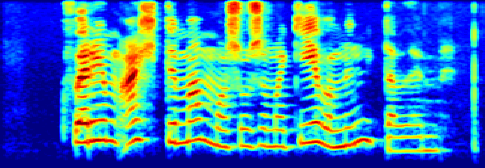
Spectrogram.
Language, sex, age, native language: Icelandic, female, 11, Icelandic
